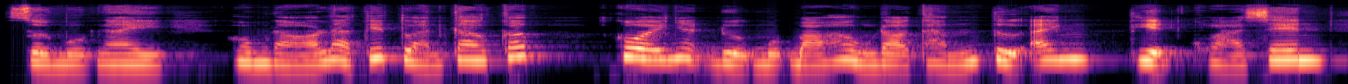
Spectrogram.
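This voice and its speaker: A woman narrating a story in an expressive reading voice. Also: fairly high pitch, normal speed.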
